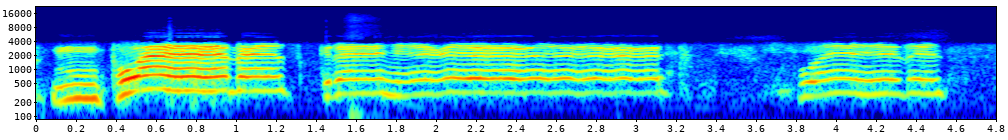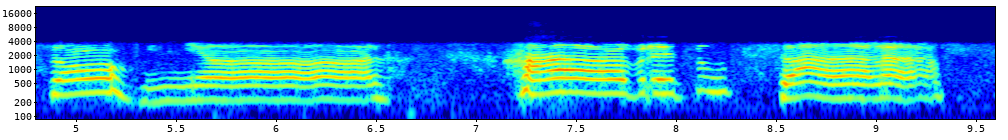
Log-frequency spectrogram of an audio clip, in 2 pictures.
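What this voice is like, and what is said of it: Imitates another person's singing voice. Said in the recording (Spanish): “¿Tu mejor imitación de Patricia Sosa ahora?”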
